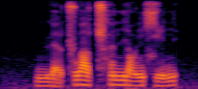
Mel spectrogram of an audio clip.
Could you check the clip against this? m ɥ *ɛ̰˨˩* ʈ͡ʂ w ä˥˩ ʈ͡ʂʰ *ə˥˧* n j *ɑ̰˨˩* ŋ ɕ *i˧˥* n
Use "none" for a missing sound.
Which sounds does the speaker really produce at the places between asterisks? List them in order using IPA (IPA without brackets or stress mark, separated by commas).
ɛ̰˨˩, ə˥, ɑ˧˥, i˧˥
